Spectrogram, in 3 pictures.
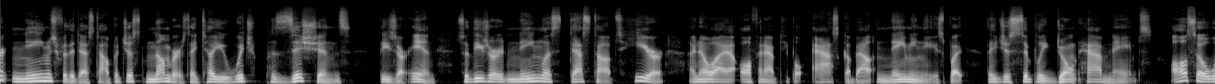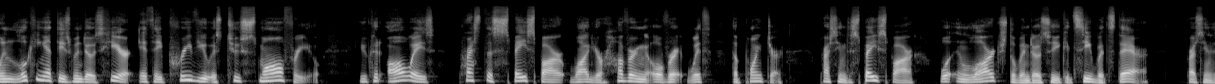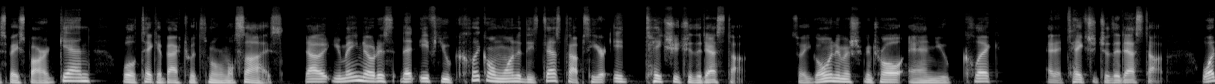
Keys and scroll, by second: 19.9 space, 23.6 space, 32.4 ctrl+Up.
